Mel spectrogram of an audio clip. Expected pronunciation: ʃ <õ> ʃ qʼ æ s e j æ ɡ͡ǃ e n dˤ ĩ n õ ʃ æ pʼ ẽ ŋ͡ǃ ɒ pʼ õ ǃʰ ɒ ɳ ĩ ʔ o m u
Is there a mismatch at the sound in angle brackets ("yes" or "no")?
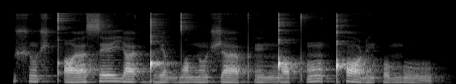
yes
